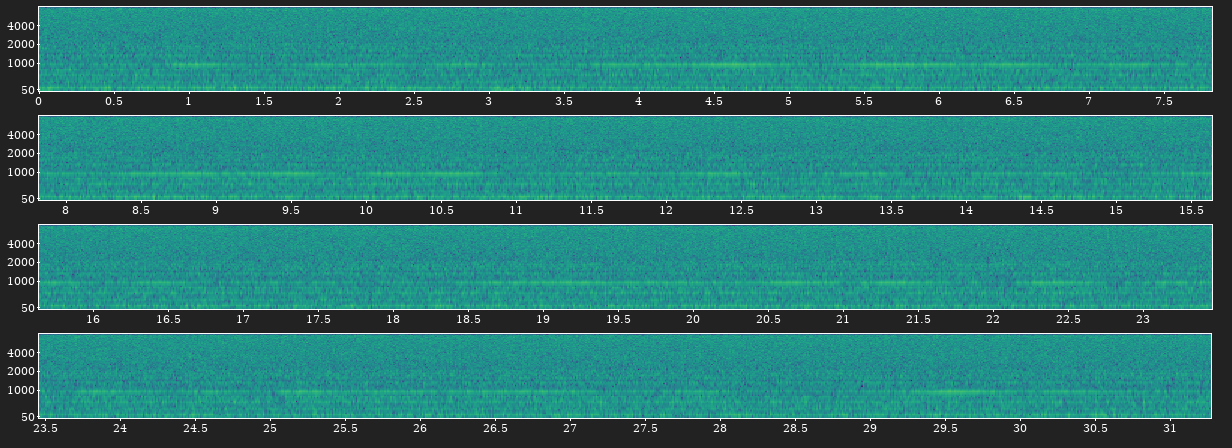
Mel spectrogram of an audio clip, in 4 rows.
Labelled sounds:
29.3	29.8	vessel noise, 0.86 to 0.99 kHz

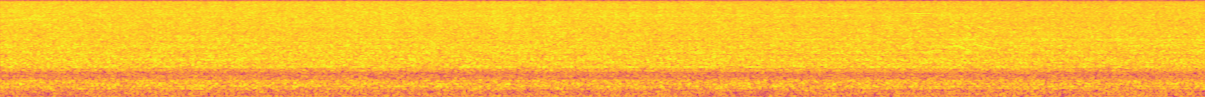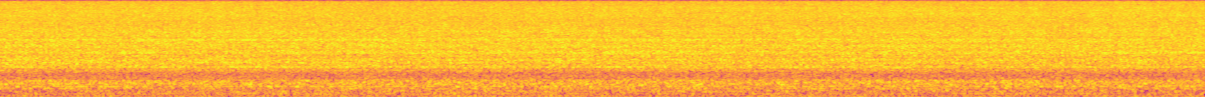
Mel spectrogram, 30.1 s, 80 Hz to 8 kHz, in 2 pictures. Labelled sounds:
11.3	11.6	killer whale, Bigg's (transient), 5.4 to 5.5 kHz

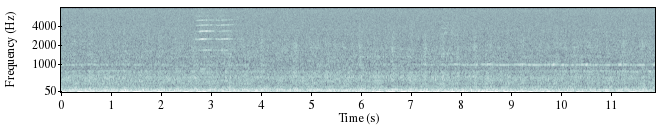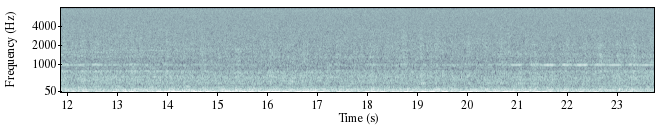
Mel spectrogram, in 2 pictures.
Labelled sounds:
2.6	3.5	killer whale, northern resident, G clan, call N24ii, 2.4 to 5.2 kHz
21.5	21.8	vessel noise, 0.93 to 1.0 kHz

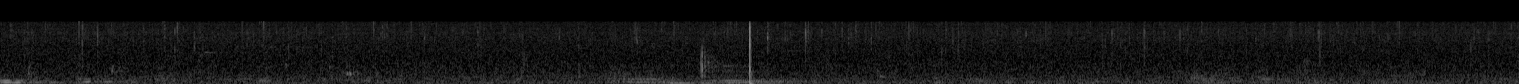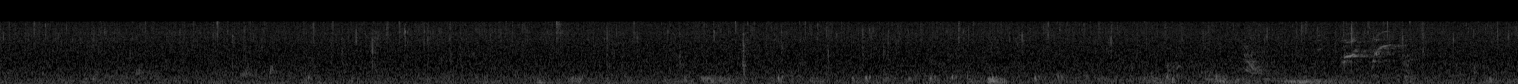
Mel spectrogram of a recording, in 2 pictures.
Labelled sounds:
28.6	29.3	humpback whale, 1.3 to 2.5 kHz

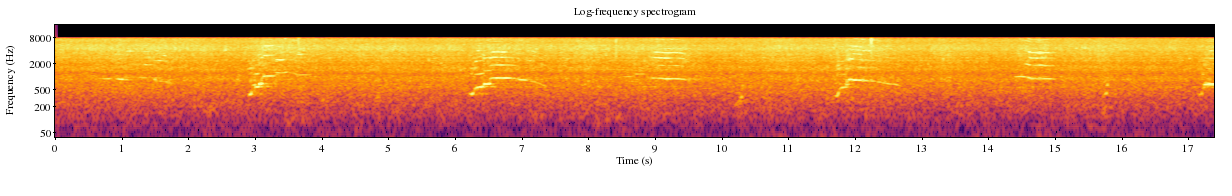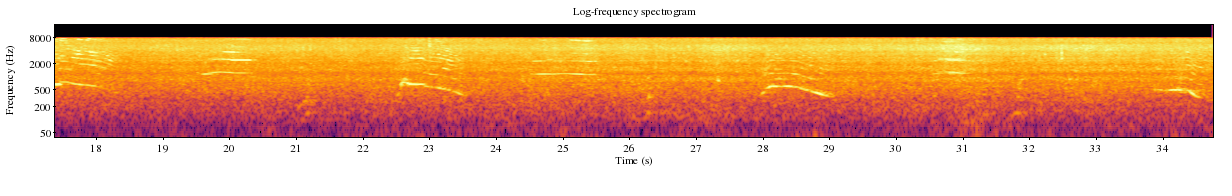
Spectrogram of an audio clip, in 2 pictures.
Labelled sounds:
3.1	3.9	humpback whale, 0.78 to 1.3 kHz
6.4	7.1	humpback whale, 0.78 to 3.8 kHz
8.9	9.6	humpback whale, 0.78 to 7.3 kHz
11.9	12.2	humpback whale, 0.78 to 0.94 kHz
14.4	15.0	humpback whale, 0.84 to 3.8 kHz
17.6	18.3	humpback whale, 1.5 to 7.8 kHz
19.5	20.4	humpback whale, 1.1 to 7.5 kHz
22.7	23.4	humpback whale, 1.1 to 2.8 kHz
24.5	25.5	humpback whale, 1.1 to 7.1 kHz
28.0	28.8	humpback whale, 0.84 to 1.2 kHz
30.5	31.1	humpback whale, 1.1 to 2.7 kHz

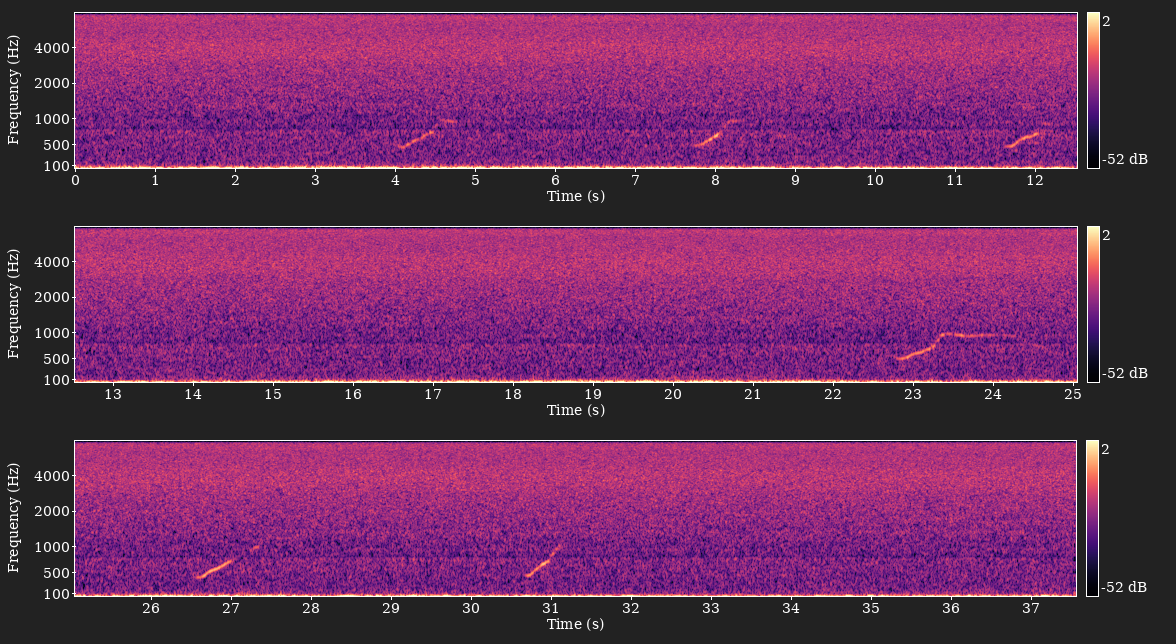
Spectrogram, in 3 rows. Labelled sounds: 23.2	23.8	humpback whale, 0.80 to 1.0 kHz

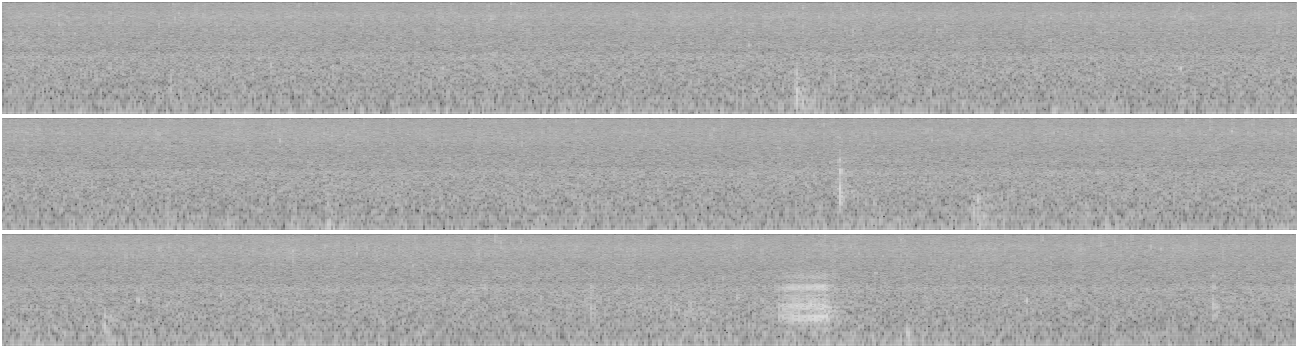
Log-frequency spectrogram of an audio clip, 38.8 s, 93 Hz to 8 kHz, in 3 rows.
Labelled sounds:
33.7	34.0	croaking sound likely from a nearby submerged object, 0.88 to 1.1 kHz

